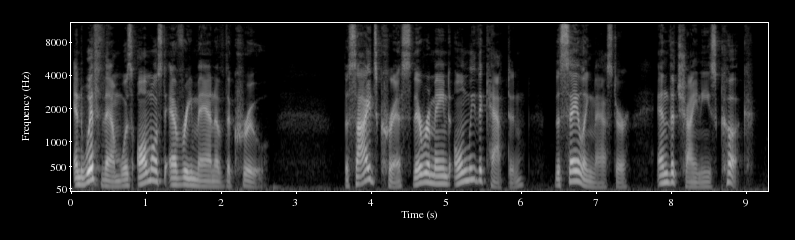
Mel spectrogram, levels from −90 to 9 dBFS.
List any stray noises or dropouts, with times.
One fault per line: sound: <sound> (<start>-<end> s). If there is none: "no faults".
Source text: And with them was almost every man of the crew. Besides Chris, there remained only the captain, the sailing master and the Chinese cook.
no faults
